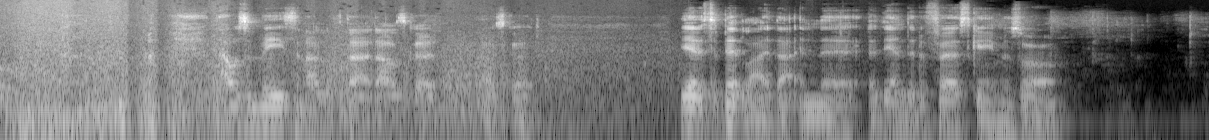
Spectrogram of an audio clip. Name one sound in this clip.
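A man talks animatedly into a close microphone.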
